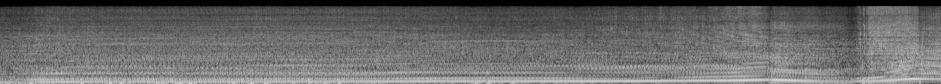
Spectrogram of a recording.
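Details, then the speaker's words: Mercedes-Benz 300SL engine on test after re-jetting, not yet installed in the car or under load: steady even idle, then crisp snappy blips with a nice ripping exhaust sound at RPM, climbing and dropping cleanly; healthy idle and rev. "Very nice. That sounded really crisp. I think we that's got a nice kind of a ripping sound of the exhaust at RPM."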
